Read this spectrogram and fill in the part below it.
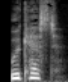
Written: udkast

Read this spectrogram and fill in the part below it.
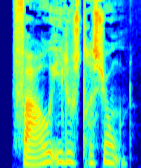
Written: farveillustration

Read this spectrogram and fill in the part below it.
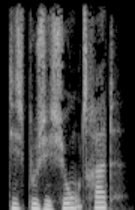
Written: dispositionsret

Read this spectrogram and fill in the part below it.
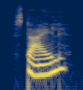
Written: style

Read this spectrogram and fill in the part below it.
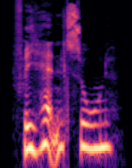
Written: frihandelszone

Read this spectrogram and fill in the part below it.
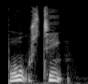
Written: brugsting

